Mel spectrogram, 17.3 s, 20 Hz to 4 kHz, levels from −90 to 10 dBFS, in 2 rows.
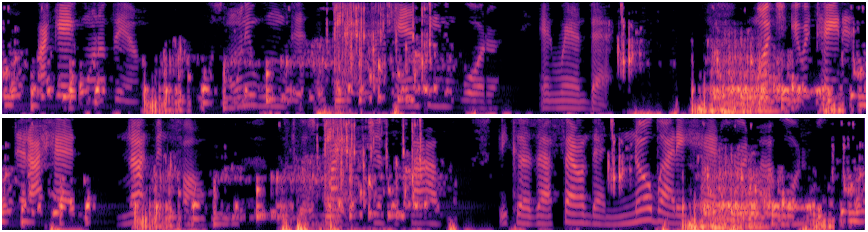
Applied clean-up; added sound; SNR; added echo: classical method spectral subtraction.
